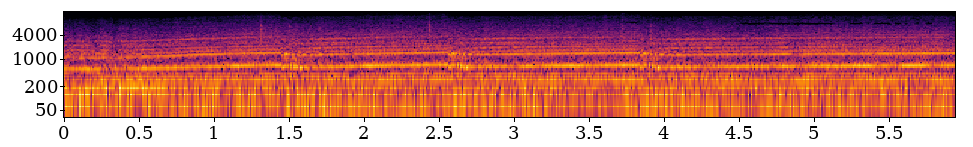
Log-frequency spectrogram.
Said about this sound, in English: It's going to be a straight drag race to the line.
